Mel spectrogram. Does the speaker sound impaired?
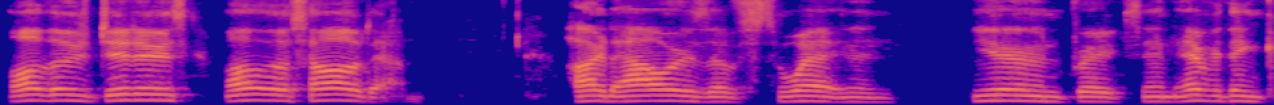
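Yes: ALS; unable to run, uses wheelchair-specific running chair pushed by friend Bobby.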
